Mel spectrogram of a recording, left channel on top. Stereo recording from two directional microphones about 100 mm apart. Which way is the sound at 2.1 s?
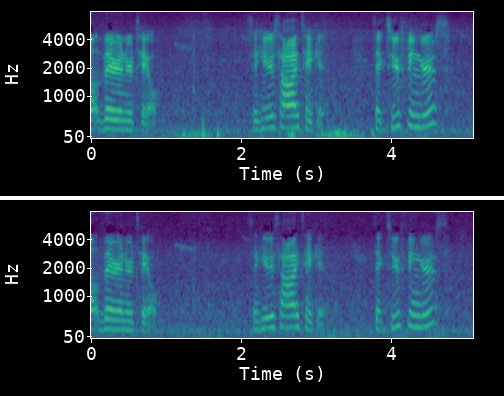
15° right (ahead or behind).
